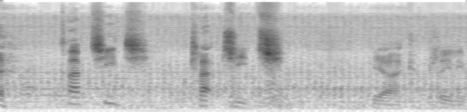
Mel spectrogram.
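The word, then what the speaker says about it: Clapcich: Bianca nice Cook and Francesca Clapci. Clapci, yeah, you butchered that one at the... Oh, I did a terrible job at the... How do you say it? Clapchich.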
